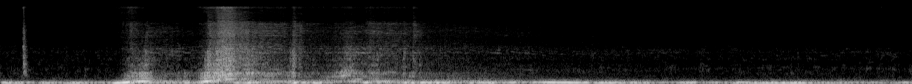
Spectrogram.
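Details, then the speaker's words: 2008 Ford Mustang Bullitt from a salvage auction, idling with a choppy, uneven lopey rumble and a couple of rev blips. It sounds like a high-performance cam, but the owner is unsure; not confirmed. "Sounds sounds like it's got a lopey cam. Almost like it has a high performance cam shaft in there."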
